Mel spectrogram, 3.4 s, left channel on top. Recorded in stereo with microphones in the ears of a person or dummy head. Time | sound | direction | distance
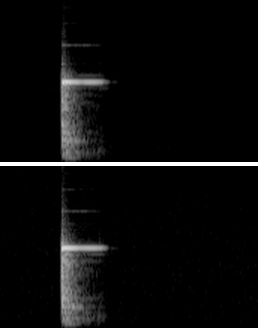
0.8 | a piano | 15° right (ahead or behind) | 0.7 m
